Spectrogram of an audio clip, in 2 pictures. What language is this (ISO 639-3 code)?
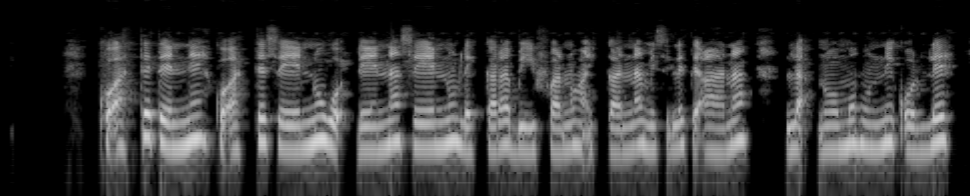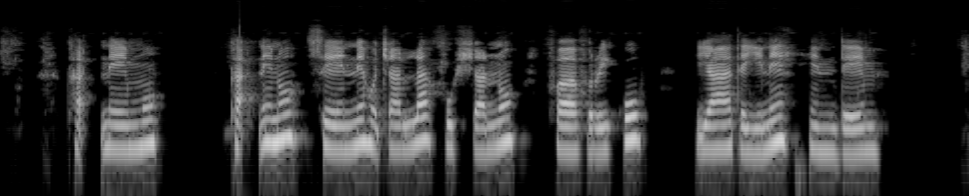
sid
